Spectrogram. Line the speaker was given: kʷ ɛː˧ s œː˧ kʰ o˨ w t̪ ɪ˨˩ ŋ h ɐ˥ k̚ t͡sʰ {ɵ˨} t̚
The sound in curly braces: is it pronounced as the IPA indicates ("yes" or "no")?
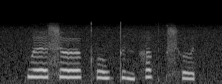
yes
